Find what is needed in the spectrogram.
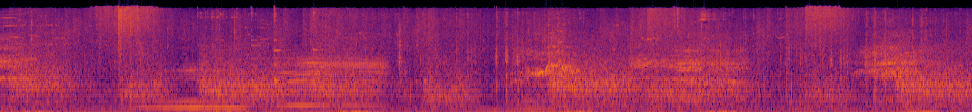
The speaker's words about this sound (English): Worry about the cows first. Cows? Cows! Dodge cows and horses and sheep.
